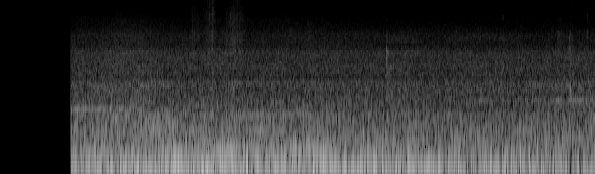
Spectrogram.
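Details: A second of silence gives way to a steady low rumble of traffic and passing vehicles, with a few faint clicks and no animal sound.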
